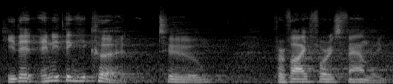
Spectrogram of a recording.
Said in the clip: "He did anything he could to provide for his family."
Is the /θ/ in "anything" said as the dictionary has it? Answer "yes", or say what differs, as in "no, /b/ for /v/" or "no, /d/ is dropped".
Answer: yes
